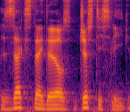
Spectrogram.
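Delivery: slow, showy, magnificent, proud English accent.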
